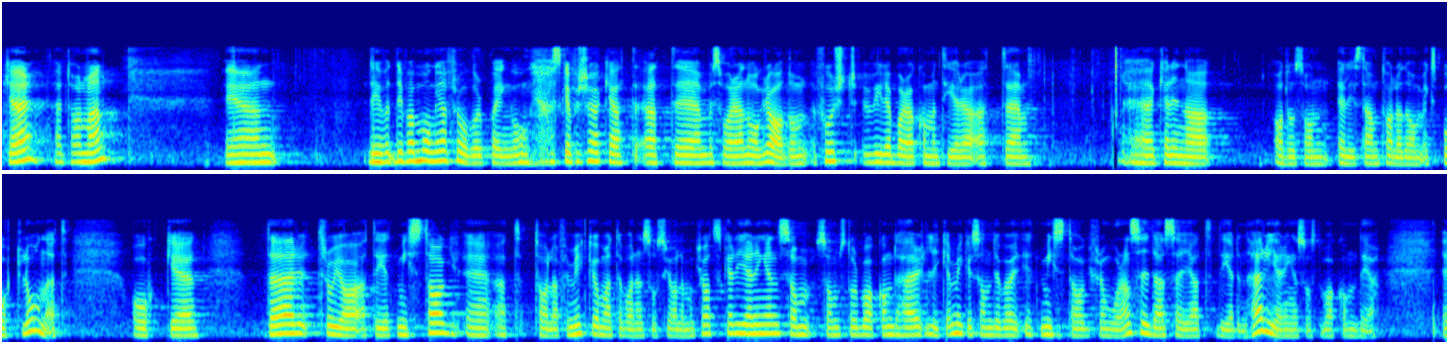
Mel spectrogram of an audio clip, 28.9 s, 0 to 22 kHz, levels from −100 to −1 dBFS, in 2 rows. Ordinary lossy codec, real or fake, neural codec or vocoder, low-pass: none; real; none; 7.2 kHz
